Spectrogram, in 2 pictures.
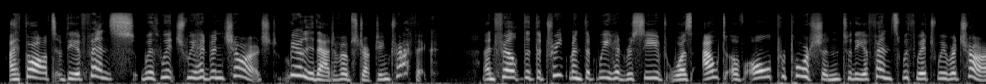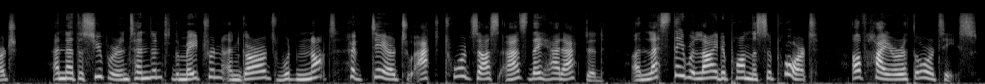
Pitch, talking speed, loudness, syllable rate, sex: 270 Hz, 200 wpm, -20 LUFS, 5.8 syllables/s, female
